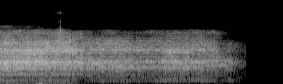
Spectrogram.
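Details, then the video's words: Bee buzzing in a steady, dense drone for about two and a half seconds, slightly louder at the start, then cutting off abruptly into silence. "Bee bee buzzing sound"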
